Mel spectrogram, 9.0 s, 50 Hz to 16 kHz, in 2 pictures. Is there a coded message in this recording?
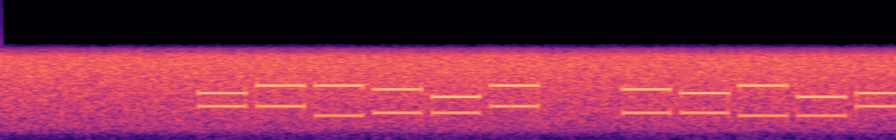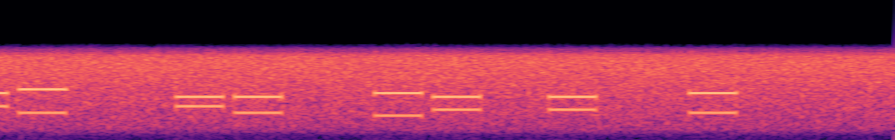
Yes: DTMF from 1.0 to 8.2 s, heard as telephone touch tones, dialled by machine, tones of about 240 ms, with phone line noise. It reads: 0DA64D 65A106 *4 27 7 5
